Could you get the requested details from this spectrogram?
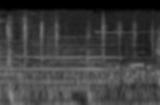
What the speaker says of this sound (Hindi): सूरज चमक रहा है, पंछी चहक रहे हैं।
